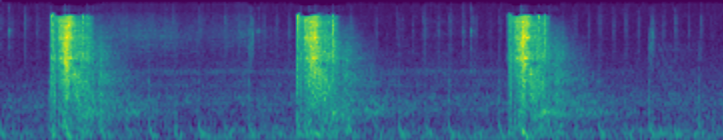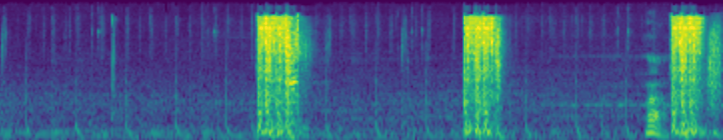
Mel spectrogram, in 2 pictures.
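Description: Combat gunfire in the video game Shadowrun Dragonfall, heard as about six separate bursts spread every two to three seconds, each a short noisy blast of shots over a low ambient game background.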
